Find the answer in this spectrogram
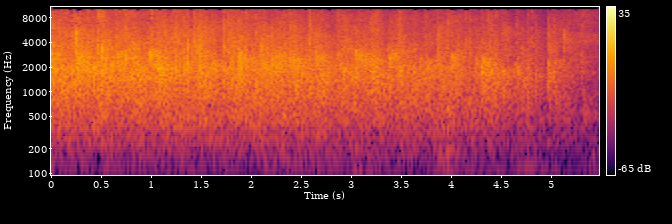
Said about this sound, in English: So let's do that as a body. And let's give them one more round of applause as we celebrate.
